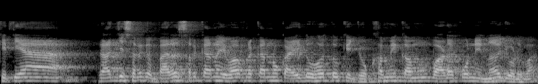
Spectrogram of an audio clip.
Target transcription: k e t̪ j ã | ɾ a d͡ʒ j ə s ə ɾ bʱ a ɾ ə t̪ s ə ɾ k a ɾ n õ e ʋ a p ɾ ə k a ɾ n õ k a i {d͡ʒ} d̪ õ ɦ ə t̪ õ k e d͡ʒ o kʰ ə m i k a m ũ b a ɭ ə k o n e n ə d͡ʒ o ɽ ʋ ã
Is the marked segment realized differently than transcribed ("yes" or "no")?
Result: yes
